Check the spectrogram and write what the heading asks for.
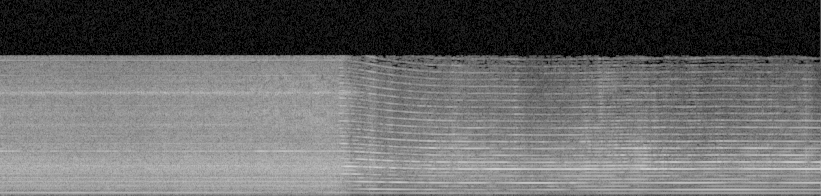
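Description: Table-mounted wood router running with a steady high whine. About four seconds in, its pitch drops slightly and the tone grows stronger as the chamfer bit bites into the edge of a maple panel and the motor comes under load.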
